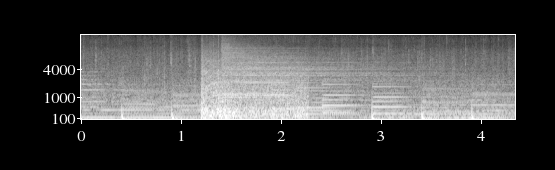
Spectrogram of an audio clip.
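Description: Steady heavy rain, with a louder rush of noise lasting about a second a little after the start. A music score plays under it, with held notes and soft low thumps.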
